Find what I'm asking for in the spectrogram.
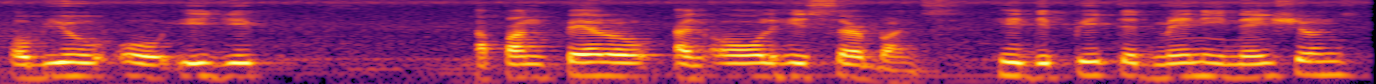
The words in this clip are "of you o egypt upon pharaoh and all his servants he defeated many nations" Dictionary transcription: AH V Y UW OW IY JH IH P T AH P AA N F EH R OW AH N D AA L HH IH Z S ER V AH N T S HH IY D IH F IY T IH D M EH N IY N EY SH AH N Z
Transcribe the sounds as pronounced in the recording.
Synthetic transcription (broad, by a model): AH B Y UW OW IY JH IH P T AH P AA N P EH R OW AH N D AA L HH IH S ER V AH N T S HH IY D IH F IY T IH D M EH N IY N EY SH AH N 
